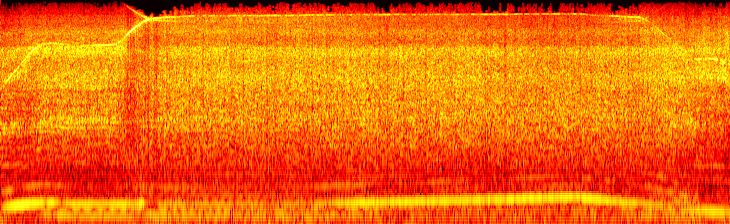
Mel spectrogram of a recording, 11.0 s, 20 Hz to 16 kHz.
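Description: Turbocharged 3.2-litre stroker 2JZ inline-six on an engine dyno, running a pull on a Precision 6870 Gen 2 turbocharger. The engine revs up at the start, holds briefly, then climbs steadily in pitch for several seconds before dropping back near the end, with a high whine rising and falling with it.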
